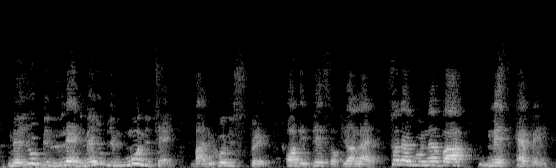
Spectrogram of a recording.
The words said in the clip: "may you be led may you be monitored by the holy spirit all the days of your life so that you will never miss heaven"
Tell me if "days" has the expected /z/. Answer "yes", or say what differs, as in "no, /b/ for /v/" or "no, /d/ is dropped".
no, /s/ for /z/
